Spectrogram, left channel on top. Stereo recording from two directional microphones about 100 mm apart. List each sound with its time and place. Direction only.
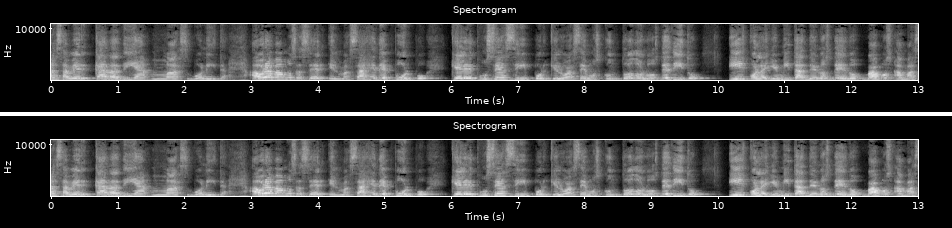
0.1 s a woman's voice: 15° left (ahead or behind)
